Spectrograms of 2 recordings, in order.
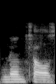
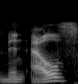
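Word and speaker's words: MintAls: we're doing that and you got it wrong they're called mentals in this world not mental oh yeah mentals mentals got get the cem names right I'll get you every time men LS well it's spelled m i n t and then there's a there's like uh you know a little space right there alss so what mint L's mint L's I think it's supposed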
